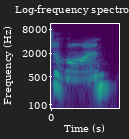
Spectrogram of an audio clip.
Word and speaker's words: Siobhan: Did I say that right? It's Siobhan.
